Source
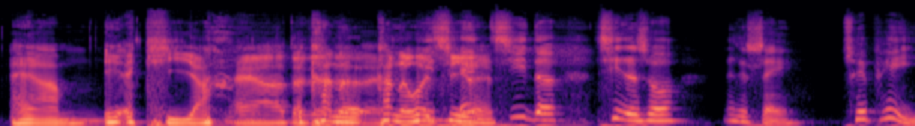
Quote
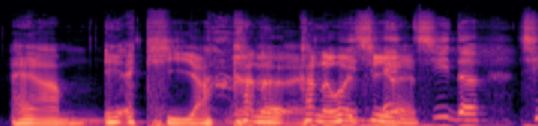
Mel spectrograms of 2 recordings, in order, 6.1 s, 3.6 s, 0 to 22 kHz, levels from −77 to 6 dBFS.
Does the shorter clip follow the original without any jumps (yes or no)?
no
